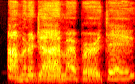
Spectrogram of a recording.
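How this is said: It imitates the brother's larynx-cancer voice.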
